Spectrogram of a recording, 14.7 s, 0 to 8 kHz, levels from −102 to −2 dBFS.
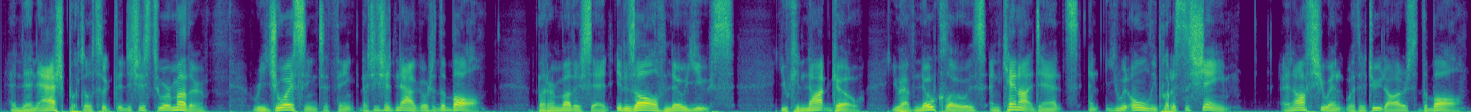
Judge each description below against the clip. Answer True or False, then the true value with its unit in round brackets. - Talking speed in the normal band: False (240 wpm)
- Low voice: True (130 Hz)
